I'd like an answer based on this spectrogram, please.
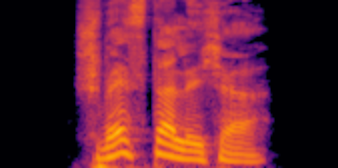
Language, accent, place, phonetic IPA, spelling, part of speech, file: German, Germany, Berlin, [ˈʃvɛstɐlɪçɐ], schwesterlicher, adjective, De-schwesterlicher.ogg
- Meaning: 1. comparative degree of schwesterlich 2. inflection of schwesterlich: strong/mixed nominative masculine singular 3. inflection of schwesterlich: strong genitive/dative feminine singular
